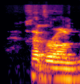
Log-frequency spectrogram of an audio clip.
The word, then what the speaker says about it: Hebron: Hebron, yeah. Hebron. So like in 2 Samuel chapter 3, Second Samuel chapter. starting at verse 2, it lists David's sons that were born in Hebron.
